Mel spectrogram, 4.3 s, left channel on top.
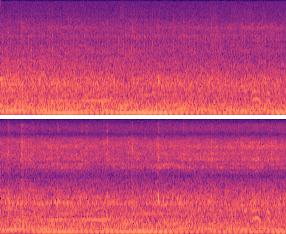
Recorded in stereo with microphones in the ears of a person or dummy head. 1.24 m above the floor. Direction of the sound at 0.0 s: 70° right (ahead or behind).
